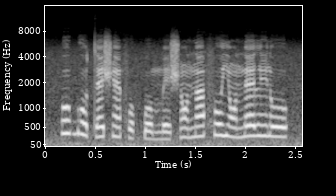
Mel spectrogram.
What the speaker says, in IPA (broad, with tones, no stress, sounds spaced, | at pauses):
o˦ ɡ o˦˨ t ɛ˨˦ ʃ ɛ̃˧ f o˨ k͡p o˨ m e˨ ʃ ɔ̃˧ n ã˦ f o˦ j ɔ̃˧ n ɛ˦ l ĩ˦ ɾ o˦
